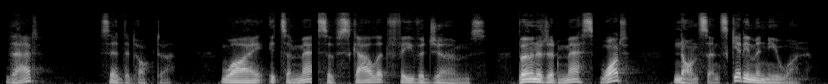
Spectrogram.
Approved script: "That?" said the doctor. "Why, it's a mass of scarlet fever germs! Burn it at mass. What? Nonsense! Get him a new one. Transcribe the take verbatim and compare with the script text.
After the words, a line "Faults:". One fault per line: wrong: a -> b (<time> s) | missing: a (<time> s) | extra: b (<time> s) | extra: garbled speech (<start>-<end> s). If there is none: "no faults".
"That?" said the doctor. "Why, it's a mass of scarlet fever germs! Burn it at mass. What? Nonsense! Get him a new one.
Faults:
no faults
